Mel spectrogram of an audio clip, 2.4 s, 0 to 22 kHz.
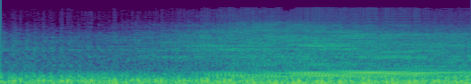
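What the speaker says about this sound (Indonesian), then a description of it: "ini lebih dari 30 motor ya" A group of more than 30 motorcycles rides together, producing a steady, continuous engine drone that rises slightly as the pack rolls on, with no voices.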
